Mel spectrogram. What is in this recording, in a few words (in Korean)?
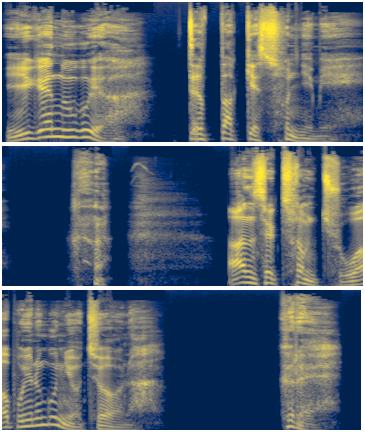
30대 여유있는 건방진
